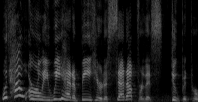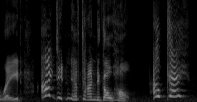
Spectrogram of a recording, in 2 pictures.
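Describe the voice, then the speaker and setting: A woman's voice: sits high, wildly swooping pitch, moderate pace, bright, forceful tone, full character voice. A woman acting a sardonic, irritable, hard-drinking publicist in a comic radio play, with slangy, sarcastic delivery. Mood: irritated.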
